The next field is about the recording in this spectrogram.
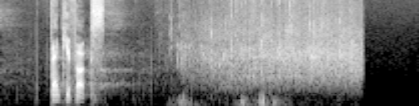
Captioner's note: applause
